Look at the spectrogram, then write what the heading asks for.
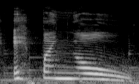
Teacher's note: Nunca o L no final de palavra vai ter som de U, como a gente costuma fazer em português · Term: som do L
